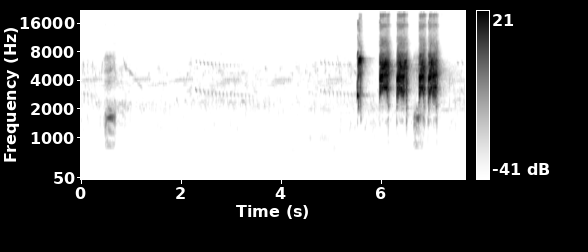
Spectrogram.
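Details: Black francolin (kala teetar) calling: a few faint, thin chirps and a soft note early on, then a loud, harsh burst of four rasping, grating notes in quick succession near the end.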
